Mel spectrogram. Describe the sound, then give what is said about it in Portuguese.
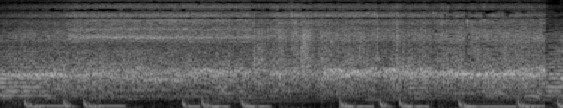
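A steady, dense rattling and rustling like a flimsy straw house being blown apart, with a series of irregular low thumps throughout, fairly loud, with no one speaking. “Então o lobo bufou e soprou explodiu a casa.”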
